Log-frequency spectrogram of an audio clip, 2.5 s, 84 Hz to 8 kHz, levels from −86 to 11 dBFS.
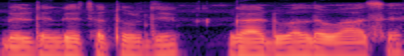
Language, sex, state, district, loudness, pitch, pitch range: Bengali, male, Assam, Hailakandi, -17 LUFS, 90 Hz, 85-95 Hz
